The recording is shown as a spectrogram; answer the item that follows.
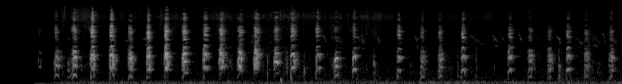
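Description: A chicken clucking in a rapid run of short clucks, about six a second, starting suddenly about half a second in and growing fainter after the first few seconds.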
